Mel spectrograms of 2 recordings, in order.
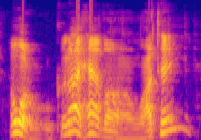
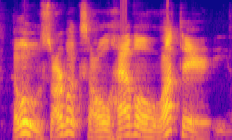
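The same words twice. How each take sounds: First: Loud, slow, higher radio announcer voice ordering a latte; Paul Harvey-like voice. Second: Much louder, higher, slow booming radio announcer order; Paul Harvey-like voice. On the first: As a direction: boom it out like an old radio newsman. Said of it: "That reminds me of Paul Harvey". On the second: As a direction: drawl it out like a big old radio newsman. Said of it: "that was Paul Harvey". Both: Retold or imitated.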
